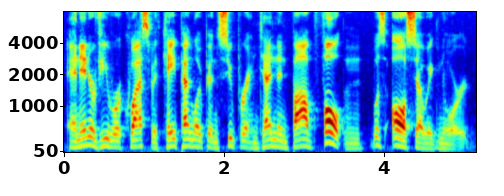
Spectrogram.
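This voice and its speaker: A woman anchoring a local TV news bulletin in a measured, formal read. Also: rumbling low, darkish tone. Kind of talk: scripted news reading.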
